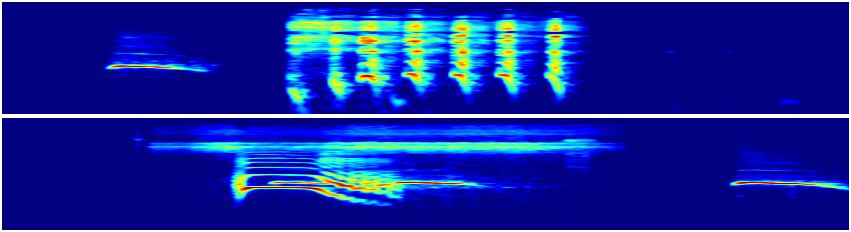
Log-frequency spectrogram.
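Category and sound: vocal imitation, owl hooting imitation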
